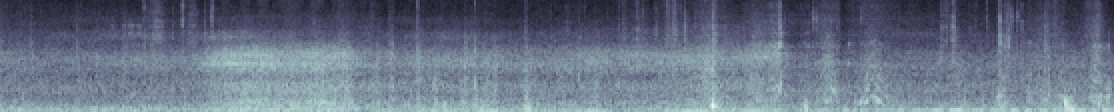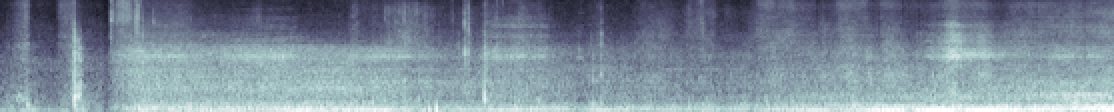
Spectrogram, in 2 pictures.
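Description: Light handling and rubbing sounds with a few small clicks as a car's door panel is wiped down. About nine seconds in, a louder, steady low rumble of a motor vehicle sets in and grows.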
